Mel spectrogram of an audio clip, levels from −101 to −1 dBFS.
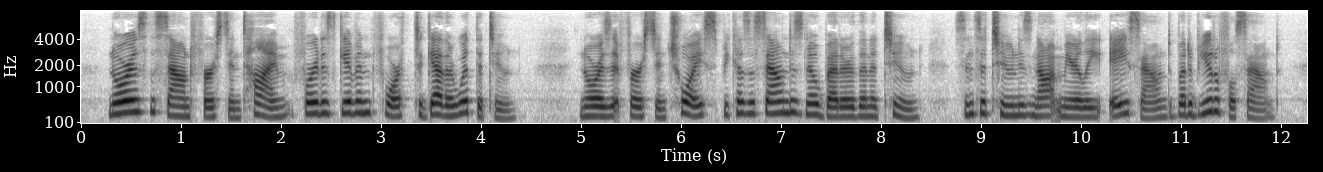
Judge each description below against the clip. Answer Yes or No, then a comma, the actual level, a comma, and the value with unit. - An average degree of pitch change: Yes, average, 4.6 semitones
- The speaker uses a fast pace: Yes, fast, 210 wpm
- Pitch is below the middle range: No, high, 225 Hz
